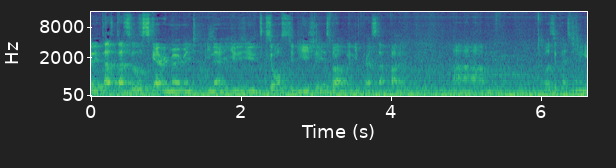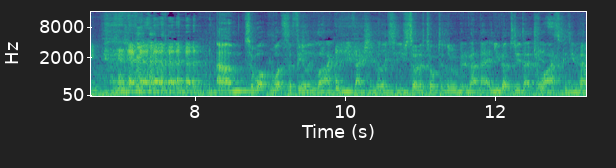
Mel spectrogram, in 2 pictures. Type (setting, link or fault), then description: setting, busy venue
